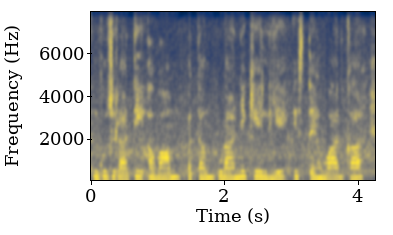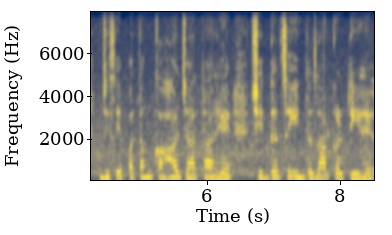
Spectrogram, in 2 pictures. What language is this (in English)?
Urdu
